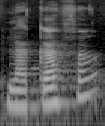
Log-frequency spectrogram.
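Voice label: "la caza", Spanish; ‘die Jagd’; [laˈkaθa]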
